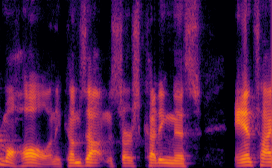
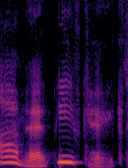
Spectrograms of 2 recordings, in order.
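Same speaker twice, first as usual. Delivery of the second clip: very quiet, hushed digital assistant voice; 15 dB quieter than usual. Suggesting how to say a name, in a Siri voice. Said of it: "or like the like the Google Siri voice".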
